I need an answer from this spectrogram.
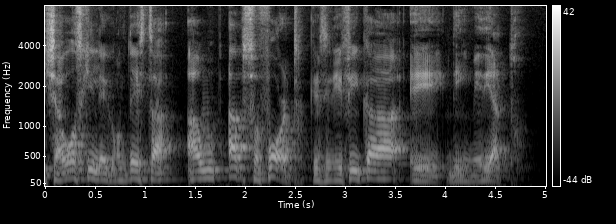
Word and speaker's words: ab sofort: Y Schabowski le contesta ab sofort, que significa de inmediato. No lo he pronunciado pésimo, pero en alemán es ab sofort, de inmediato.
